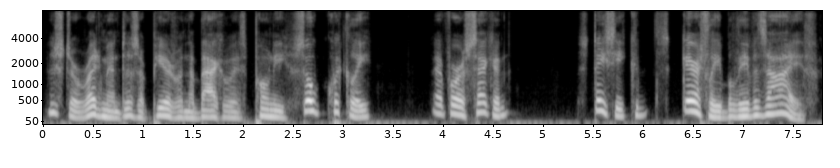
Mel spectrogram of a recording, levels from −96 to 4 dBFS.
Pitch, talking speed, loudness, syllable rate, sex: 145 Hz, 160 wpm, -20 LUFS, 5.3 syllables/s, male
